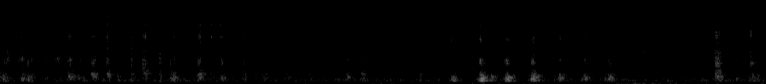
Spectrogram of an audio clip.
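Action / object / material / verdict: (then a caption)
scrape / black-coated scratch art card scraped with a wooden stylus / coated card / none. A wooden stylus scratches away the black coating of a flat scratch art card lying on a table, working in quick, repeated strokes. Each stroke is a short, dry, scratchy rasp with a bright hiss on top, coming in a fast, uneven rhythm. The sound stays quiet, with a few louder, sharper strokes toward the end.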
